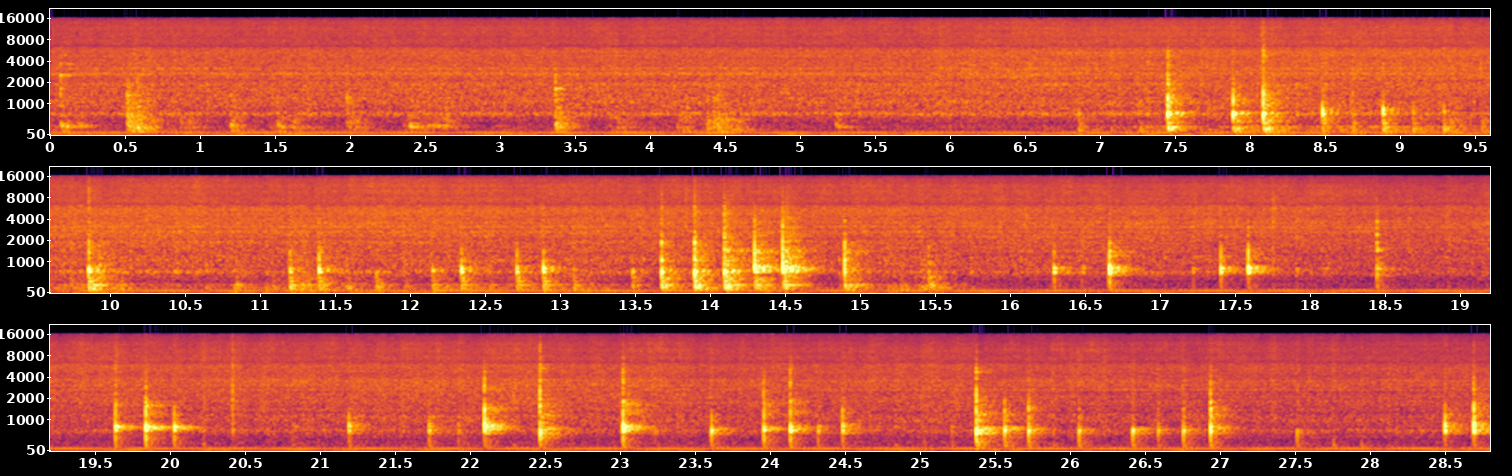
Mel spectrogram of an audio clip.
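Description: Shredded pork ham sizzling as it fries in a pan, stirred with a wooden spatula that scrapes and knocks against the pan. The knocks begin about a quarter of the way in, come thick and fast around the middle, and carry on irregularly after that.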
